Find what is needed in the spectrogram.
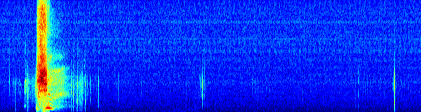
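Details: A single sharp, explosive sneeze followed by near silence; sneezing.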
